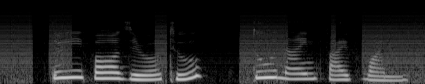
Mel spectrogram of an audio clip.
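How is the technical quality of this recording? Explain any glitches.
The recording is compromised by computer activity noise running through the whole speech clip. Shifting processor, graphics or mouse load disturbs the ground the audio circuit shares with the computer, so a buzzy, chirping pulse train, around 100 pulses a second and roughly 25 dB below the speech, rides underneath, tracking machine activity rather than the talking.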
